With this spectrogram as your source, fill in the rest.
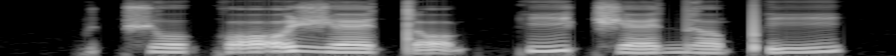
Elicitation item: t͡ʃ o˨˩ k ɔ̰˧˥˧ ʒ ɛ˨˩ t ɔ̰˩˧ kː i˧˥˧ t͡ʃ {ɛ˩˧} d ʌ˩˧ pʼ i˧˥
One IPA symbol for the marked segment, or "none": ɛ˩˧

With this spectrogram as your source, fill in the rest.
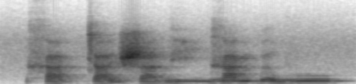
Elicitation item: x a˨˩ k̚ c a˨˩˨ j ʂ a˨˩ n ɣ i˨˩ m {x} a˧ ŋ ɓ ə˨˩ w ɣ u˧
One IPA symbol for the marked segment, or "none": ɣ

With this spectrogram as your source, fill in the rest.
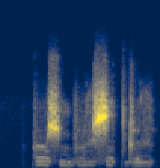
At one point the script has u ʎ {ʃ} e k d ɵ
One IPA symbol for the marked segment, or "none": ʃ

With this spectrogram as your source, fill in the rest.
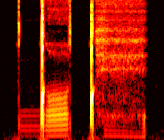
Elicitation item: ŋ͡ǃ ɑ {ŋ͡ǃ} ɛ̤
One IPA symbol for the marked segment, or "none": ǃʰ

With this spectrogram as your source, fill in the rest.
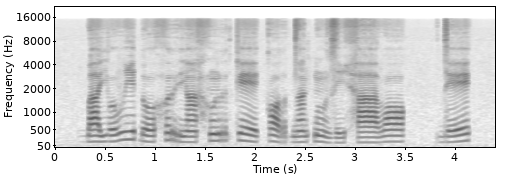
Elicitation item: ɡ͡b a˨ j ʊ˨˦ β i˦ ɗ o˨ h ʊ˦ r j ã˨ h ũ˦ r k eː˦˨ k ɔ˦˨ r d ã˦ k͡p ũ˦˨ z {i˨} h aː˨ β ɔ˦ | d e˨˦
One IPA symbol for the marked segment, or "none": i˨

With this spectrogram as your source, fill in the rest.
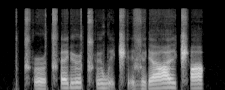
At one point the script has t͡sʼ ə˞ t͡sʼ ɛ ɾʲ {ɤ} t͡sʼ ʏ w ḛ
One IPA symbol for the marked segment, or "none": ə˞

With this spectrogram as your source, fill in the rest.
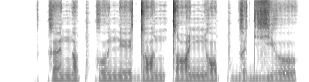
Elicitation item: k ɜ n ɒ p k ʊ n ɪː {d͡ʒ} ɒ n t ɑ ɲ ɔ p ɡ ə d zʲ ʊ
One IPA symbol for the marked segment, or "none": d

